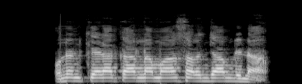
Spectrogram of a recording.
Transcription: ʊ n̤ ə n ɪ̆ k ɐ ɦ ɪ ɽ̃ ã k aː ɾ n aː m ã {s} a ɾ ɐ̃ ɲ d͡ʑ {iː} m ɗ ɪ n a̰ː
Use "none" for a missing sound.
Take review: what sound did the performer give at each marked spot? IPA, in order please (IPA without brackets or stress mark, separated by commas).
s, aː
